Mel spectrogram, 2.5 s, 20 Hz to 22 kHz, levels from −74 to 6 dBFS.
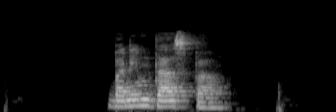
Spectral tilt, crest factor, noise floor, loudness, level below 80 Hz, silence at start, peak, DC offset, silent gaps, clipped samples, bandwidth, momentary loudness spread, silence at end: -4 dB/octave; 20 dB; -83 dBFS; -21 LUFS; -62 dBFS; 0.8 s; -4 dBFS; under 0.1%; none; under 0.1%; 8.2 kHz; 11 LU; 0.4 s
